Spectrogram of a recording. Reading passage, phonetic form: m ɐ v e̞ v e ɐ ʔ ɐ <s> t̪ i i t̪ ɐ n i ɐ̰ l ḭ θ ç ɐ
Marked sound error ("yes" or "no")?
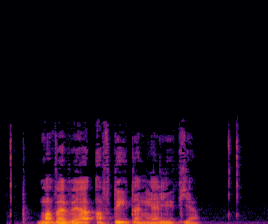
yes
